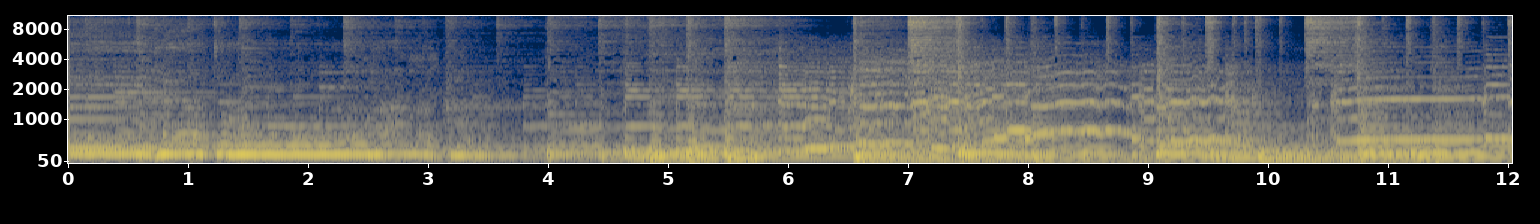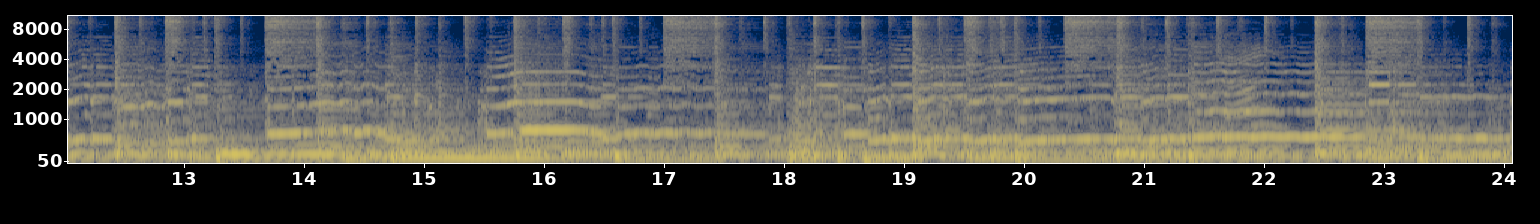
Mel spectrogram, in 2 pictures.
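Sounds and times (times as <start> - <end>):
acoustic guitar strumming: 0.0 - 24.0
electric bass: 0.0 - 24.0
electric guitar bluesy lead: 0.0 - 24.0.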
